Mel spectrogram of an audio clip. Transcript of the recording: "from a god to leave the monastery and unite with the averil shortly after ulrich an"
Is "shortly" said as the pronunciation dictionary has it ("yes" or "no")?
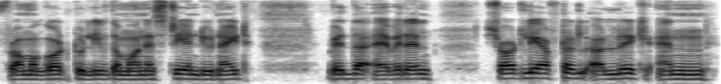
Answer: yes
